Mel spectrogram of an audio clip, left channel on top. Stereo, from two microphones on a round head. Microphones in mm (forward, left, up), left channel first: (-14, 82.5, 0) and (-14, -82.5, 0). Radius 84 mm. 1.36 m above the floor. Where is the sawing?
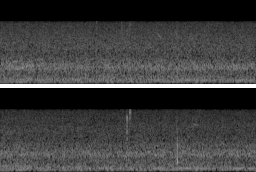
I don't hear sawing.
